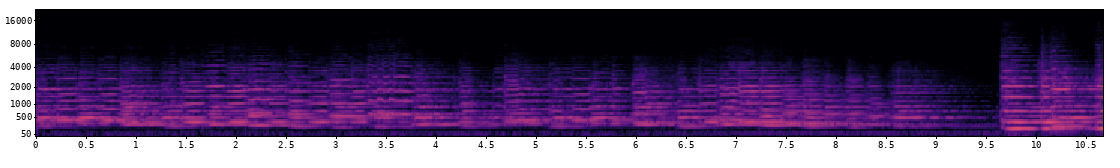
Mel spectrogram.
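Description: A string quartet playing Classical-period chamber music, the violin line on top. Near the end the music breaks off briefly, then comes back louder with a lower part added.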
